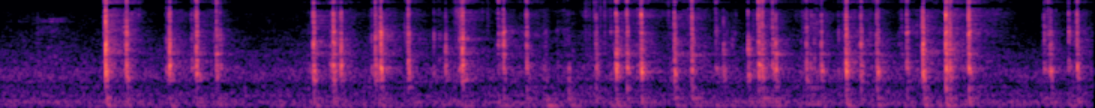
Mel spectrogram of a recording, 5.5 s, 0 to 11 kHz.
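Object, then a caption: Mechanical keyboard with plastic keycaps. Both hands type with their fingertips on an Anne Pro 2 60% mechanical keyboard with plastic keycaps, Gateron red switches and a rainbow backlight. A steady, uneven run of sharp, short plastic clacks lands over a low background rumble. Each keystroke is a bright tick centred around 1.1 kHz that dies away almost at once.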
